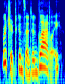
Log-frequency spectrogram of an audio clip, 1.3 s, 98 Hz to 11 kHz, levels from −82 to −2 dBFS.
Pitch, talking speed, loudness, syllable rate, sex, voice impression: 230 Hz, 140 wpm, -18 LUFS, 6.1 syllables/s, female, very feminine, slightly adult-like, very thin, very tensed, powerful, very bright, slightly hard, very clear, very fluent, raspy, cool, intellectual, very refreshing, slightly sincere, slightly calm, slightly friendly, slightly reassuring, very unique, slightly elegant, wild, slightly sweet, very lively, very strict, very intense, sharp, light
